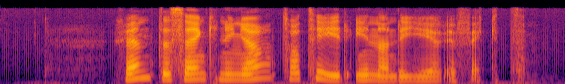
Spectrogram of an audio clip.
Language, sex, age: Swedish, female, 26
